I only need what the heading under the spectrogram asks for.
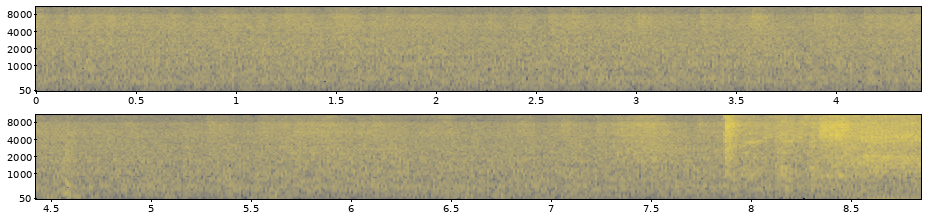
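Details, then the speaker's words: Honda CR-V started after battery work: engine catches and settles into a smooth, even run with no slow or labouring crank; starting system working properly. "That's a night and day difference right there."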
